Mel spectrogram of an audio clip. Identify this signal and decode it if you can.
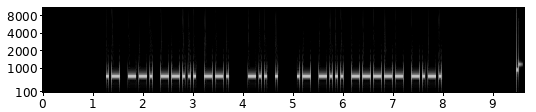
Morse code, heard as a keyed tone, about 21 wpm, 700 Hz. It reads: AG7G DE AB0C
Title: USA Callsign DE Callsign - 4 Characters - 22wpm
